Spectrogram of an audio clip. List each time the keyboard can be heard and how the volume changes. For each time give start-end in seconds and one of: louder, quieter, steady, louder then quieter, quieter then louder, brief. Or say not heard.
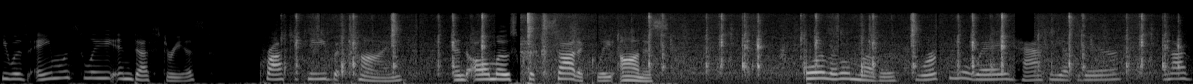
2.8-11.8 steady.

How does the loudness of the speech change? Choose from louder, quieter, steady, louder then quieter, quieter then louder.
louder then quieter.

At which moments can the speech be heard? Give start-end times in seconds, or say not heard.
0.0-6.7, 8.1-11.8.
